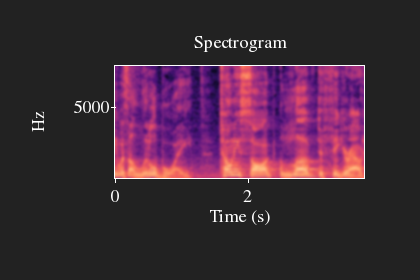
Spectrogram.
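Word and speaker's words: Sarg: of Anthony Tony Frederick SOG sog rhymes with Aug he lived from 1880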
